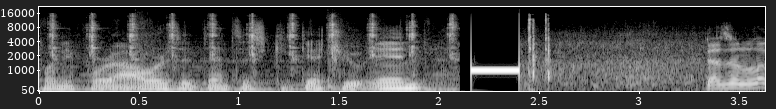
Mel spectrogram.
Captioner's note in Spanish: el reloj hace tictac; clic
